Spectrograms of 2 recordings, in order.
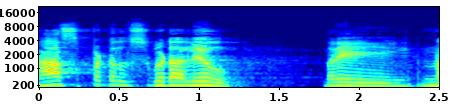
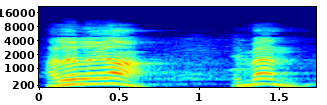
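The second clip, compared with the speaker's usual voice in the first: exultant hallelujah; 3 semitones higher, 10 dB louder than usual. Real, not acted. Preacher rallying the congregation, exultant. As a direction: lift the whole room.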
